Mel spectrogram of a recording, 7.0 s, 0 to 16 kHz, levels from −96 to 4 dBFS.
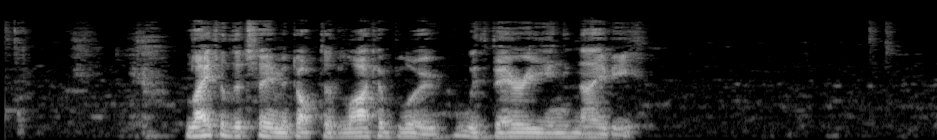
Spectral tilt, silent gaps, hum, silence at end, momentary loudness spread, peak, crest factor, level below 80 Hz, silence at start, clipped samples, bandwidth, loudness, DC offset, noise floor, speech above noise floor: -5 dB/octave; none; none; 2.25 s; 17 LU; -2 dBFS; 24 dB; -56 dBFS; 1.05 s; under 0.1%; 9.4 kHz; -24 LUFS; under 0.1%; -77 dBFS; 54 dB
